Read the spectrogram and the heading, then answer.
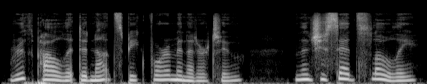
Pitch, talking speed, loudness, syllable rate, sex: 200 Hz, 195 wpm, -17 LUFS, 5.0 syllables/s, female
